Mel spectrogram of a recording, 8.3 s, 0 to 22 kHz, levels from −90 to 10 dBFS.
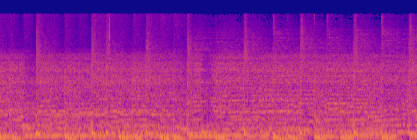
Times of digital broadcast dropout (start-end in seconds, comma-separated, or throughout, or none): none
